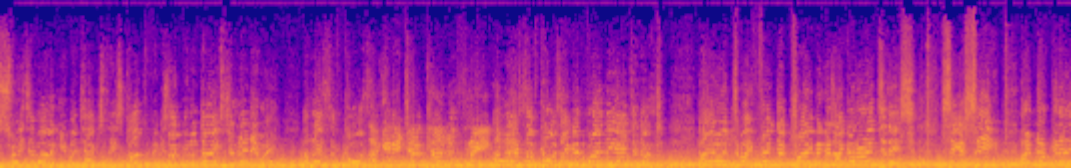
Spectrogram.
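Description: A spaceship engine drone in a television sound effect: a steady hum whose pitch slowly rises, with a man's voice over it.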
